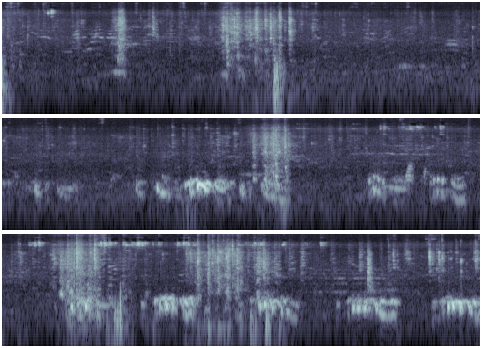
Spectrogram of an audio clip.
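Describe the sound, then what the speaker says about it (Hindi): Racing pigeons cooing in a loft before a morning flight, several soft low coos repeating close by, mixed with scattered wing flutters and rustling, plus a few faint background noises. "तुड़ैया के लिए मैंने अपने कबूतर तैयार कर लिए हैं।"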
